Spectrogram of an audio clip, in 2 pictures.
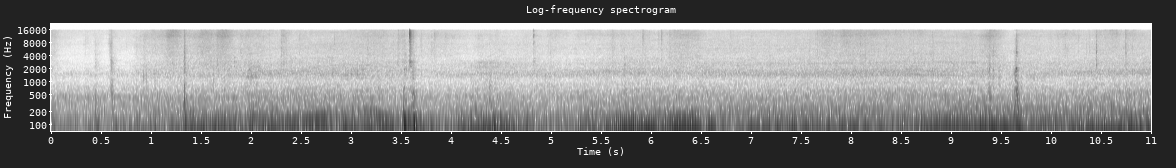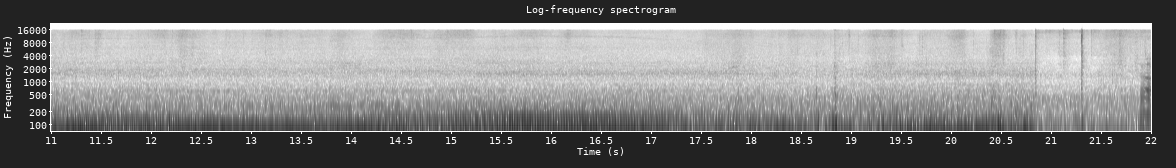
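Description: A car driving along a narrow road: a steady low engine and road rumble that rises and falls a little, with a sharp knock at about three and a half seconds and another at about ten.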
